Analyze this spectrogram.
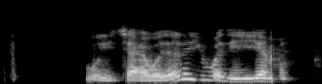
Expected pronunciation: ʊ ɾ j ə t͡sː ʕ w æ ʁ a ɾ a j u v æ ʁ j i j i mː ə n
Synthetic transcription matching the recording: ʊ ɾ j ə t͡sː ʕ w æ ð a ɾ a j u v æ ð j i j æ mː ə n

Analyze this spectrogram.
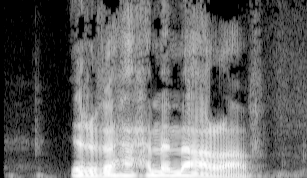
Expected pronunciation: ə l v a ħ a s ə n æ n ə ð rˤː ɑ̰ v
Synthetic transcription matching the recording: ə ɾ v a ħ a ħ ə m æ m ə ʕ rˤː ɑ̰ v

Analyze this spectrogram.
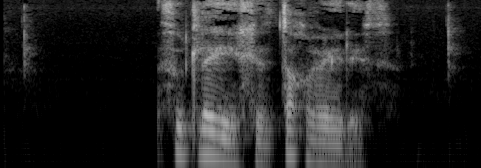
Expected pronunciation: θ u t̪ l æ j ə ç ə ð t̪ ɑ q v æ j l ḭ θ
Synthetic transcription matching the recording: θ u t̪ l æ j ə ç ə ð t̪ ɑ q v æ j l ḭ θ

